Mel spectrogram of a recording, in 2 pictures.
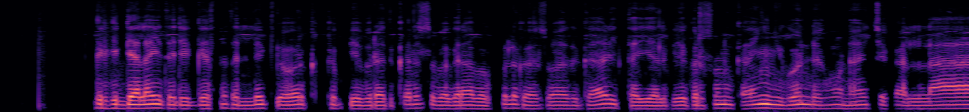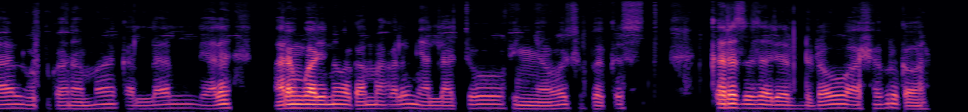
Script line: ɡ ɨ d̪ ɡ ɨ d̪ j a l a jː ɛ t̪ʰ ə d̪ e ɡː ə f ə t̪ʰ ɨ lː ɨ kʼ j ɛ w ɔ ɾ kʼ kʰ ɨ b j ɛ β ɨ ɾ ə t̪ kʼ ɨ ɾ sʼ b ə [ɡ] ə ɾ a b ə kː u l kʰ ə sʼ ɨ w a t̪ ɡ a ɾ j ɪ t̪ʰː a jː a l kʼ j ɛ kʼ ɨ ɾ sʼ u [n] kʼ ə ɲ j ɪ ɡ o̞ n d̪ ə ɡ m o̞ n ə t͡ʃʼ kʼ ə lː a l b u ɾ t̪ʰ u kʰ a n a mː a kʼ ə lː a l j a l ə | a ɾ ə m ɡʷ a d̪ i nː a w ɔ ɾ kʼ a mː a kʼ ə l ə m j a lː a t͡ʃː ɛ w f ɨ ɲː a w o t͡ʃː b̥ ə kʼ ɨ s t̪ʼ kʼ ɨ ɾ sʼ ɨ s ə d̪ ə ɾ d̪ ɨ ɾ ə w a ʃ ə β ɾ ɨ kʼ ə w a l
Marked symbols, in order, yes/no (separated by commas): yes, yes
